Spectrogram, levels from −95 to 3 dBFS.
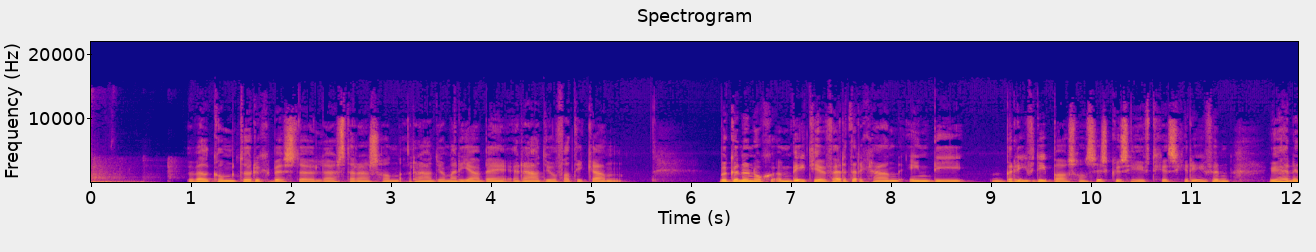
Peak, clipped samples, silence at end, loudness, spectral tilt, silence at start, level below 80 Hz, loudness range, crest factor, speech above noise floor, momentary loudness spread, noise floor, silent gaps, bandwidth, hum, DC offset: -8 dBFS; under 0.1%; 0 s; -26 LUFS; -5.5 dB/octave; 0 s; -50 dBFS; 3 LU; 18 dB; 34 dB; 8 LU; -58 dBFS; none; 14 kHz; none; under 0.1%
